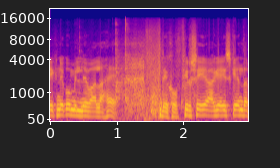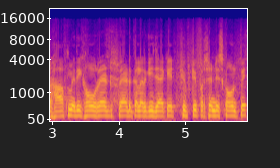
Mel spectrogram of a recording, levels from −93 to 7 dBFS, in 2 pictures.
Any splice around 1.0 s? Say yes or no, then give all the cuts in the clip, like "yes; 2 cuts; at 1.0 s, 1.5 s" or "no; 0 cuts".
no; 0 cuts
